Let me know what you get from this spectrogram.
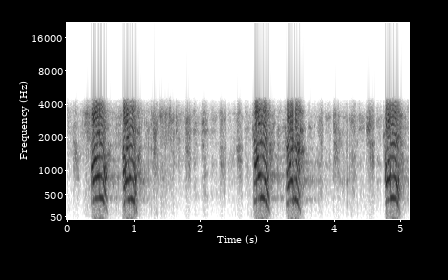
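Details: American Leopard Hound treed on a raccoon up a large cottonwood in swamp country; loud, rough, strongly harmonic barks, some paired, with soft whining and voices in the gaps.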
